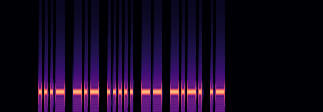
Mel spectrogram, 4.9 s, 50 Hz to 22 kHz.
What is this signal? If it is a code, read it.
Morse code, heard as a keyed tone, about 27 wpm, 700 Hz. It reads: VK5MCA
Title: DXCC-100 Call Signs - 6 Characters - 28wpm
